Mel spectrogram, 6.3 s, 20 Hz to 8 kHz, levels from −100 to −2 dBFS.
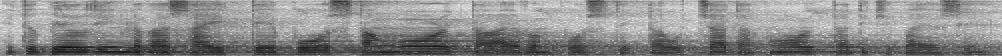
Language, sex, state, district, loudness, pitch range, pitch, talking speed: Nagamese, male, Nagaland, Dimapur, -16 LUFS, 105-125 Hz, 115 Hz, 165 wpm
